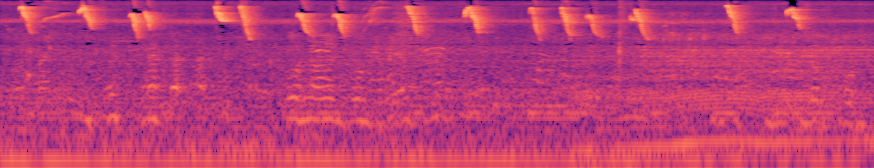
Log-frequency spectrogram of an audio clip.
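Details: Saffron finch song of repeated sharp, high notes that slide downward, delivered in quick bursts, while people talk quietly beneath and a low hum runs underneath.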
